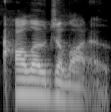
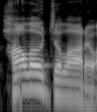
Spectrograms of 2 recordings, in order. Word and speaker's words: Halo Gelato: You tell me how you say it. It Yeah, it's hollowo gelato. Holo gelato.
